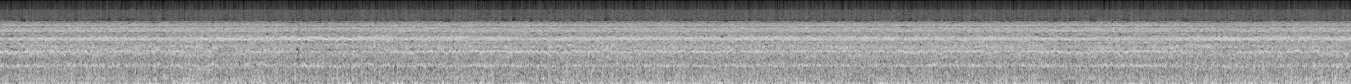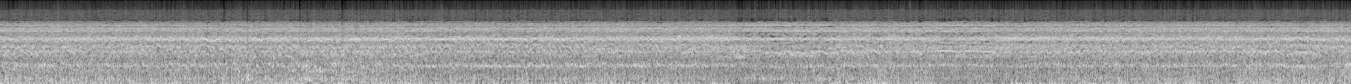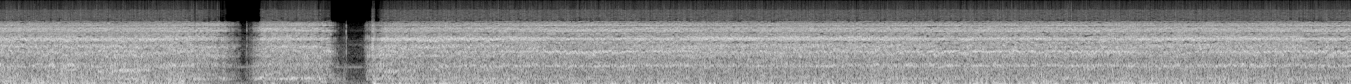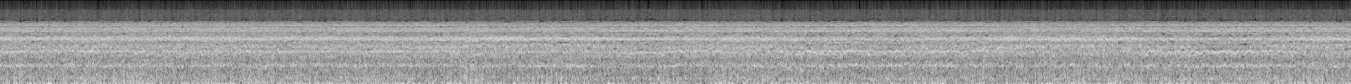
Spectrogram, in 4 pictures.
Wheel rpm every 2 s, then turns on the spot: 230, 220, 230, 240, 240, 230, 230, 220, 200, 220, 220, 230, 230, 220, 150, 130, 220, 220, 220, 220, 230, 230, 230, 220, 220, 220, 210.
none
